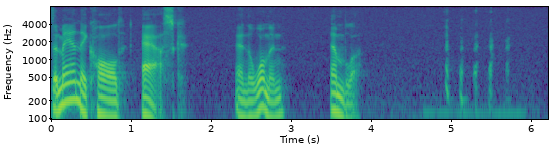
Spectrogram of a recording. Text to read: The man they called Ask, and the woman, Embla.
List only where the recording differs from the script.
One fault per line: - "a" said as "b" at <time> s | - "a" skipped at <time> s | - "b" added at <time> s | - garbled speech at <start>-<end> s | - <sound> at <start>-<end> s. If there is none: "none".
- laugh at 4.6-6.0 s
